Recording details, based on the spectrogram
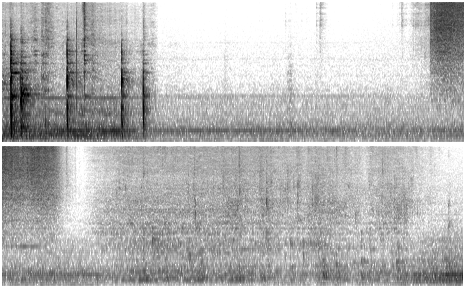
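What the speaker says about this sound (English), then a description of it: "I'm just gonna dump them now into the crock pot" Sautéed vegetables are dumped from a pan into a crock pot for an Italian sausage and lentil stew, with a burst of clanks and scraping at first, then quiet, then a brief rushing slide.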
